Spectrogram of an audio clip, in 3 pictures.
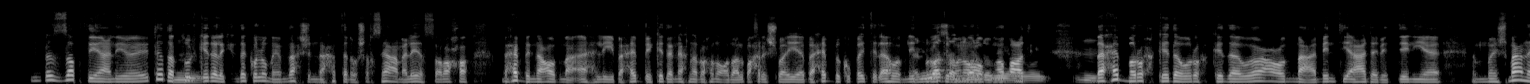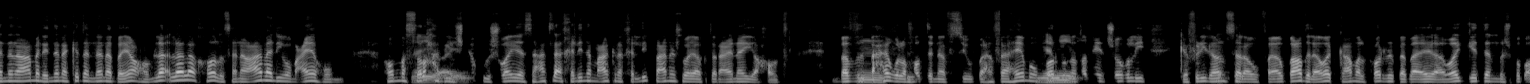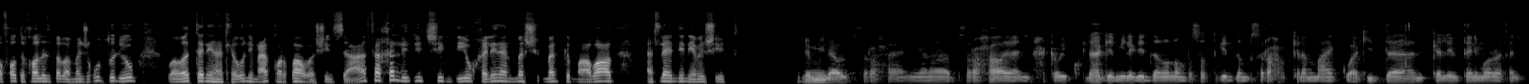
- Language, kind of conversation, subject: Arabic, podcast, إيه طريقتك عشان تقلّل التفكير الزيادة؟
- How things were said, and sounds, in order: unintelligible speech; chuckle; in English: "كفريلانسر"; tapping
